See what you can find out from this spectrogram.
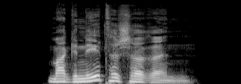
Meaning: inflection of magnetisch: 1. strong genitive masculine/neuter singular comparative degree 2. weak/mixed genitive/dative all-gender singular comparative degree
- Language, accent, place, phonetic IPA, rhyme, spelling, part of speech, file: German, Germany, Berlin, [maˈɡneːtɪʃəʁən], -eːtɪʃəʁən, magnetischeren, adjective, De-magnetischeren.ogg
